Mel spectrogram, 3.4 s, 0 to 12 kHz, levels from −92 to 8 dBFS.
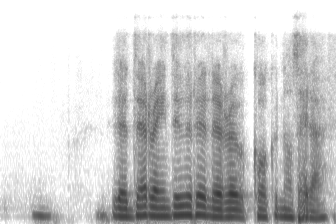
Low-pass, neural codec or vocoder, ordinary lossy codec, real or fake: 7.2 kHz; codec, 16 kHz, 0.5 kbps, X-Codec, WavLM features, trained on Multilingual LibriSpeech; Opus, 24 kbps; fake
